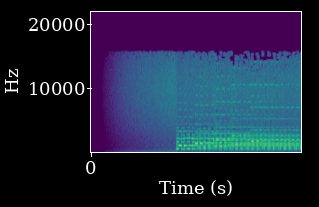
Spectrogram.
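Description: Electronic music begins: a hiss fades in out of silence, then a little under two seconds in a fast, bright, repeating run of synthesizer notes from an Ensoniq SQ-80 starts suddenly.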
